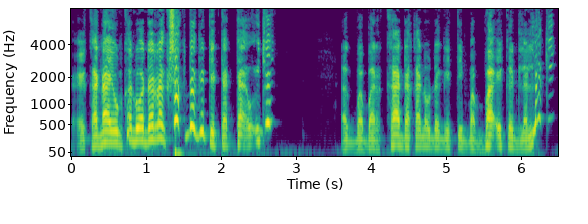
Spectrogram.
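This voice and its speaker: A man acting a comically slow-witted village captain in an Ilocano comedy drama, with an Ilocano accent. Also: fairly high pitch, huge pitch swings, bright, forceful tone, no room sound, clean studio sound, full character voice. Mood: reporting.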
